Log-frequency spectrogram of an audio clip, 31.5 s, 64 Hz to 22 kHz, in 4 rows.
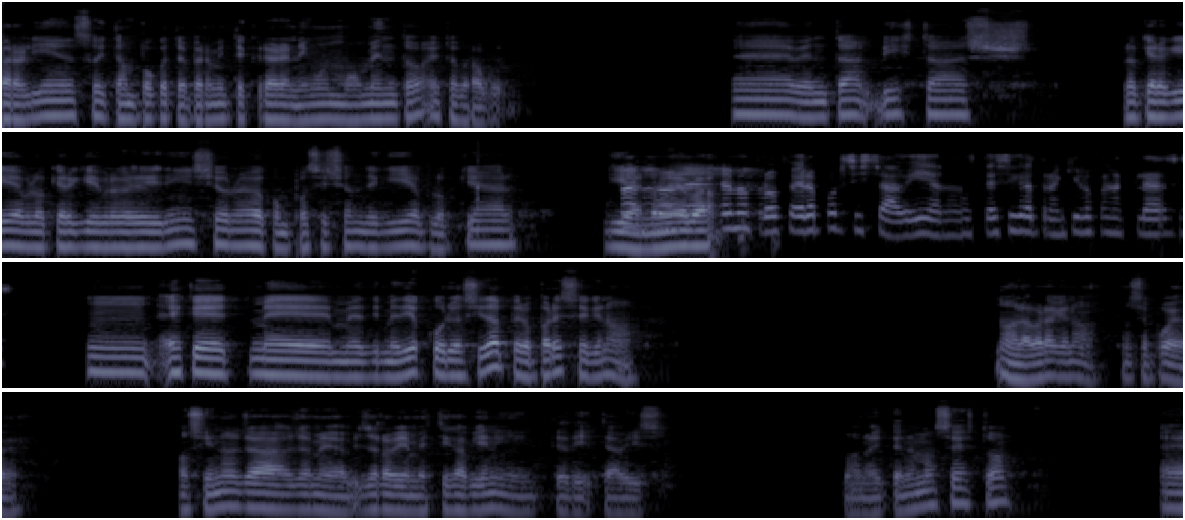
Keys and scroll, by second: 23.9 ctrl+z.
